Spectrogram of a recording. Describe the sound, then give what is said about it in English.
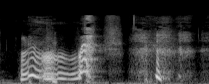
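A person's voice imitates a female pet dog growling and barking in its dream, with a wavering, muffled growl-like whine followed by a few soft, clipped barks, moderately loud. “I love when my dog growls and barks in her dream.”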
